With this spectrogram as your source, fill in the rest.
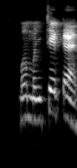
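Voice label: "memencilkan", Malay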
